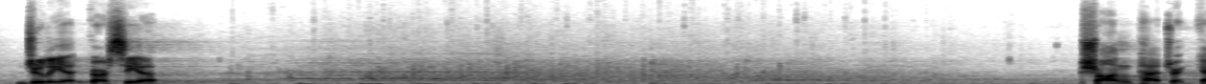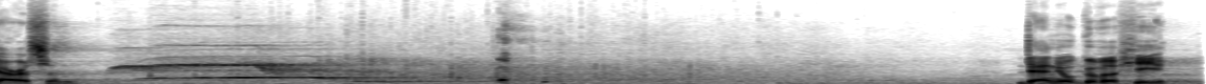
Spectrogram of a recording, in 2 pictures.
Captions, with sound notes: Juliet Garcia. (attendees clapping) Sean Patrick Garrison. (attendees whooping and clapping) Daniel Gavahi.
